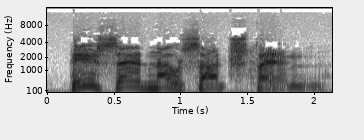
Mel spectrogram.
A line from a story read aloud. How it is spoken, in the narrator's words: shouted Armstrong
